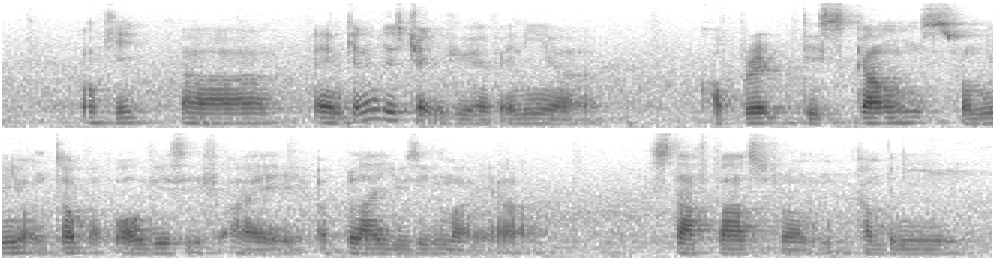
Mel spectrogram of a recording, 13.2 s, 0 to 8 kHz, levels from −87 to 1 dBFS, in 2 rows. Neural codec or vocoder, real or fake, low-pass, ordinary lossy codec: none; real; none; none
